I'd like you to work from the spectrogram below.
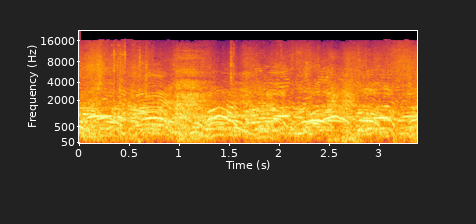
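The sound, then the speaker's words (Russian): A protest crowd shouting "Pozor" (shame) into a police officer's face, many raised voices overlapping into a loud, continuous roar with no pauses, individual yells rising and falling in pitch throughout. “Люди в толпе уже не помещаются. Все кричат в лицо полицейскому.”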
